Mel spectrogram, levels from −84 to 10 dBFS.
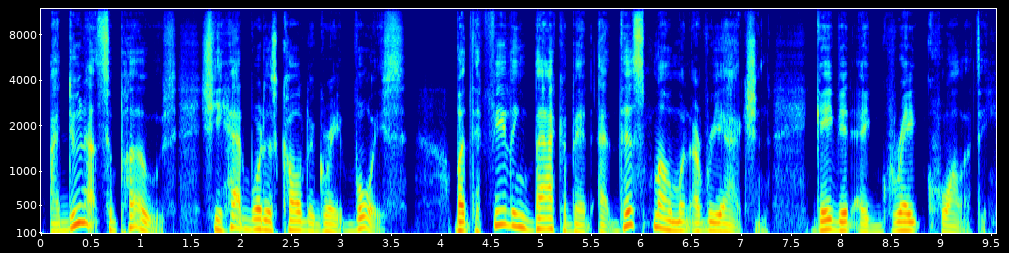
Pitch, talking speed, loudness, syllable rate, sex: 135 Hz, 175 wpm, -20 LUFS, 4.6 syllables/s, male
